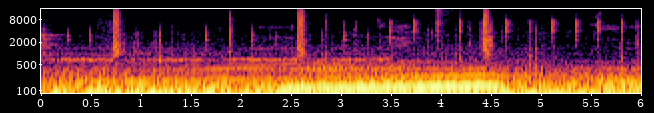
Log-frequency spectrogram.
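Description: Audi RS4 Avant's twin-turbo V6 engine and studded tyres running over the snow-covered ice in a steady low rumble, the engine note swelling from about two seconds in until about four and a half seconds. Music plays alongside.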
